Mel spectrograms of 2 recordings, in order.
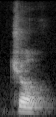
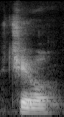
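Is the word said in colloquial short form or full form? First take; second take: colloquial; full. First: The word is said in a short one-syllable form. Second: The word is said in its full two-syllable form. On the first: "they just say чё. Usually they just in colloquial Russian" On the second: "the Russian speakers usually they don't say чего"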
